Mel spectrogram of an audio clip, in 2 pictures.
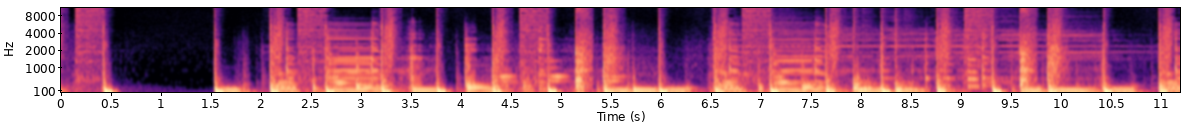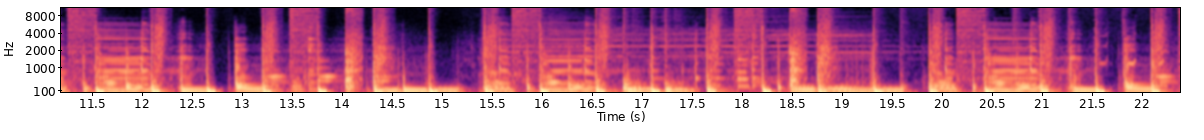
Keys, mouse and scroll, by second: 0.6 ctrl+b, 2.3-3.8 middle drag, 3.8 click, 4.0-4.5 middle drag, 4.5 shift+click, 5.3 s, 6.9-8.6 middle drag, 8.6 s, 9.4-10.0 middle drag, 10.0 scroll up 1, 10.3 middle drag, 13.1 click, 13.5 ctrl+a, 13.8 click, 14.0 scroll down 3, 14.1 middle click, 14.4 ctrl+s, 15.4 click, 15.5 scroll down 2, 15.8 click, 16.2 scroll up 2, 16.5 alt+z, 16.8-17.2 scroll up 3, 17.2-18.1 scroll down 3, 17.4 alt+z, 17.5 click, 18.3 scroll down 5, 18.5 shift+middle click, 18.9-19.9 scroll up 3, 19.1 ctrl+s, 19.9 click, 20.2 middle drag, 20.4 click, 20.6-21.0 scroll down 3, 21.3-21.9 scroll up 2, 21.9 click.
